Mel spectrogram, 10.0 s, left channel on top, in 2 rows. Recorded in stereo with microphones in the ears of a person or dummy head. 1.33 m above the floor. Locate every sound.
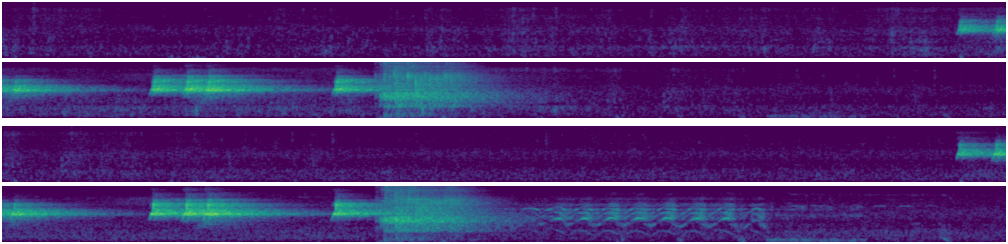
4.8 s a bird: 30° right (ahead or behind), 1.7 m
6.9 s crushing: 30° left (ahead or behind), 0.8 m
